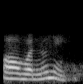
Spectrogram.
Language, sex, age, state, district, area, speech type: Nepali, female, 18-30, West Bengal, Jalpaiguri, urban, conversation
